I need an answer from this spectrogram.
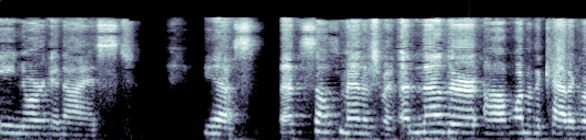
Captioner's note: voiceover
